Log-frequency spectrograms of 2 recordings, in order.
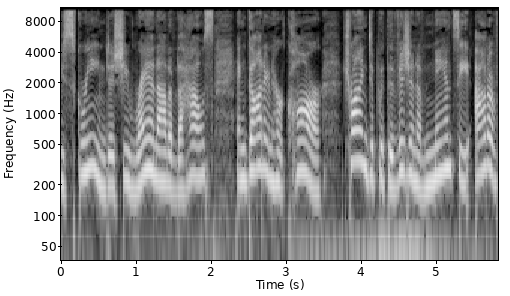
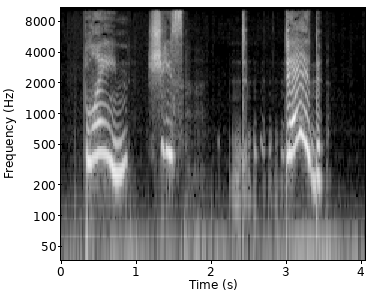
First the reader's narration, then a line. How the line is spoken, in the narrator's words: Kat stuttered, her voice shaking with emotion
